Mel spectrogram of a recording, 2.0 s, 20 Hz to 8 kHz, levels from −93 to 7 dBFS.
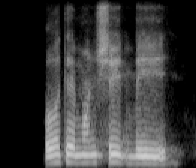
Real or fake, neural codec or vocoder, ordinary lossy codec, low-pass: fake; codec, 16 kHz, 2 kbps, FreqCodec, larger model; Opus, 24 kbps; 7.2 kHz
